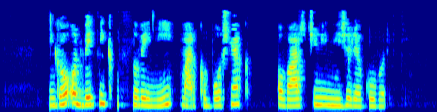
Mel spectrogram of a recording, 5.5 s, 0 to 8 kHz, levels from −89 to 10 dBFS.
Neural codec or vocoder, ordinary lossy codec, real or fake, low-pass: none; MP3, 24 kbps; real; 7.2 kHz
